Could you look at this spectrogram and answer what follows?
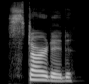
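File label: "started", American English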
